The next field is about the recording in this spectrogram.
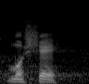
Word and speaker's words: Moshe: And as you can see, his name in Hebrew is pronounced Moshe.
